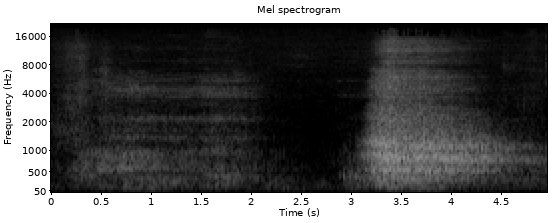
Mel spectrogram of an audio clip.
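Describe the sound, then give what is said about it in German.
Slow, deliberate deep breathing during a mindfulness meditation, with conscious inhales and exhales. A soft, long airy breath fades to a brief pause, then a louder, fuller breath rushes in and trails off. “Und dann lade ich Sie ein, zunächst mal zwei, drei Atemzüge ganz bewusst ein und vor allem auch auszuatmen.”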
